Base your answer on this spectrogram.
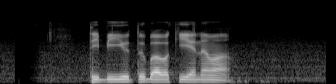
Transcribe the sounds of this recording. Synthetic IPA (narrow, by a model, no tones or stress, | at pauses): t̪ibijut̪ubaʋəkijənəʋa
